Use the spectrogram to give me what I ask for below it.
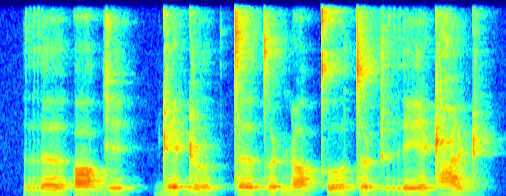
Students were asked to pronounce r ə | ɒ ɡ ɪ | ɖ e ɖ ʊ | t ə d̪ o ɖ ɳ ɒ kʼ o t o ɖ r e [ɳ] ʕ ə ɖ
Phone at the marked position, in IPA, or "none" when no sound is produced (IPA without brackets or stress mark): ɖ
